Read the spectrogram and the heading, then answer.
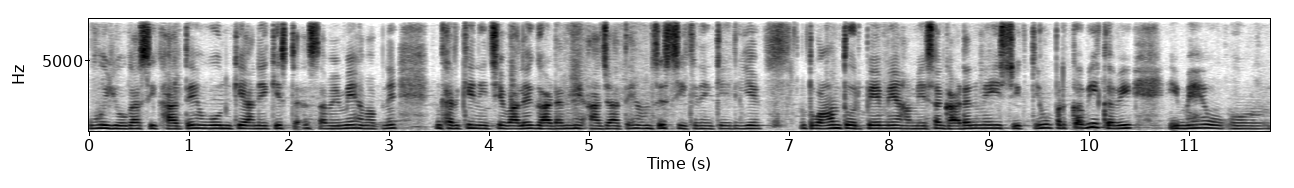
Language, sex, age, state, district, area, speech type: Hindi, female, 18-30, Bihar, Muzaffarpur, rural, spontaneous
